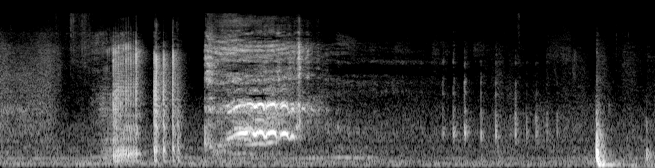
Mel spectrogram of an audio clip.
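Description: Vaginal flatulence (queef) forced out as she moves on all fours: a rapid sputter of pops, then a loud wavering squeal lasting about a second. A sharp thump comes right at the end as her body drops onto the carpeted floor.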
